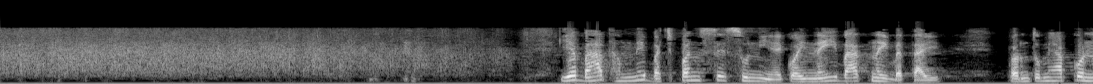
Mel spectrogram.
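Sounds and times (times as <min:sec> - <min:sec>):
audience clapping: 0:00.0 - 0:05.5
speech: 0:05.6 - 0:09.5, 0:10.1 - 0:10.9.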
